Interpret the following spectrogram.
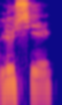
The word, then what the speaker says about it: Lucier: your name wrong is it lucier lucier yeah you got lucier lucier okay how you doing man I'm doing good sorry yeah I should have put French accent behind that I should have yeah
